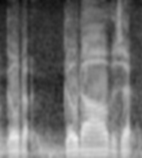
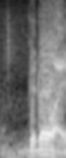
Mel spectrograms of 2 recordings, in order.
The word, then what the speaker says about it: Godoy: The next request is from the sheriff to send Matt Cooper and Eduardo Godov. Am I pronouncing that right? Godoy, that's a Y, not a V.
